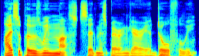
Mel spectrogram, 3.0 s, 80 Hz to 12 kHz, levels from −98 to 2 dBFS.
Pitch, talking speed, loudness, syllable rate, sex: 100 Hz, 160 wpm, -19 LUFS, 5.6 syllables/s, male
